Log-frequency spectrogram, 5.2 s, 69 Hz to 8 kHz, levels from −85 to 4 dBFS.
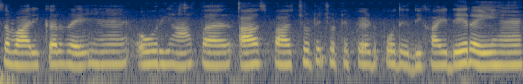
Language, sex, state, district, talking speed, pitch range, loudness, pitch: Hindi, female, Haryana, Charkhi Dadri, 195 wpm, 205-220 Hz, -18 LUFS, 215 Hz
